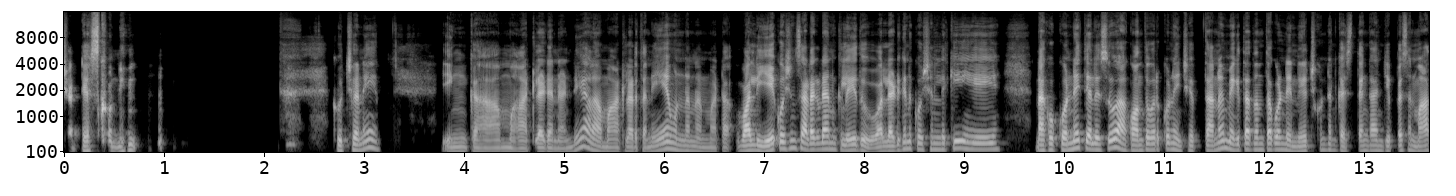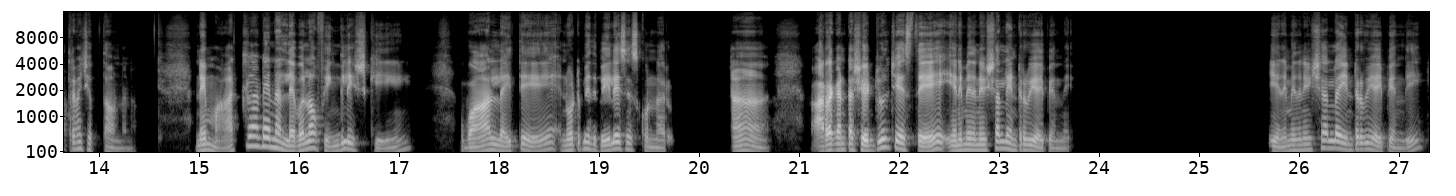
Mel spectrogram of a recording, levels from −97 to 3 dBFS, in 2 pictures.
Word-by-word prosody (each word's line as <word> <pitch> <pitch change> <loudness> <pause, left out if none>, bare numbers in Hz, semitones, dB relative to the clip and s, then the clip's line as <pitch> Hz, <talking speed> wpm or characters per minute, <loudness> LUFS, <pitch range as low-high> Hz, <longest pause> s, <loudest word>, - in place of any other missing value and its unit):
Shirt - - -2
ఏసుకొని. - - +5 2.1
కూర్చొని 160 +7 -1 0.8
ఇంకా 110 -2 -6 0.4
మాట్లాడానండి. 95 0 -1
అలా - - +1
మాట్లాడుతూనే 110 +3 -3 0.2
ఉన్నానన్నమాట. 110 -6 -8 0.2
వాళ్ళు 130 0 +4
ఏ - - +9
క్వశ్చన్స్ 185 +1 -1
అడగడానికి 155 -1 +3
లేదు. 145 - 0
వాళ్ళు 120 +2 +3
అడిగిన 175 +7 -3
క్వశ్చన్‌లకి 160 +3 -3 0.8
నాకు 150 +2 +4
కొన్నే 170 +6 +3
తెలుసు 155 +4 +1
ఆ - - +1
కొంత 135 +2 +1
వరకు 165 +2 -5
నేను 135 - -5
చెప్తాను 130 +7 0
మిగతాదంతా 155 0 0
కూడా 160 - -1
నేను 115 -3 -4
నేర్చుకుంటాను 135 +3 -5
ఖచ్చితంగా 130 +1 -3
అని 125 - -13
చెప్పేసి 125 - -5
మాత్రమే 175 +2 -2
చెప్తా - - -9
ఉన్నాను. 90 0 -22 0.7
నేను 145 0 +4
మాట్లాడిన 235 -5 0
లెవెల్ 140 +9 +2
ఆఫ్ 135 - -7
ఇంగ్లీష్‌కి 140 - -2 0.9
వాళ్ళైతే 130 +2 +2 0.4
నోటి 150 +4 -3
మీద 165 - -2
వేలేసేసుకున్నారు. 140 - 0 0.7
ఆ! - - 0 0.8
అరగంట 150 0 +7
షెడ్యూల్ 205 +12 +3
చేస్తే 155 -7 +5 0.3
8 140 +1 +1
నిమిషాల్లో 180 +5 +3
ఇంటర్వ్యూ 140 -1 +1
అయిపోయింది. 95 -2 -9 2.1
8 135 +5 -5
నిమిషాల్లో 185 +5 -1
ఇంటర్వ్యూ 160 +2 -2
అయిపోయింది. 100 -3 -6
145 Hz, 120 wpm, -25 LUFS, 120-160 Hz, 2.1 s, ఏ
